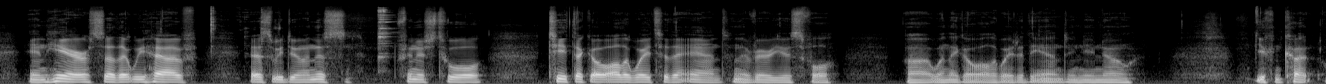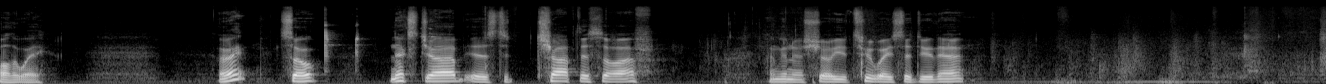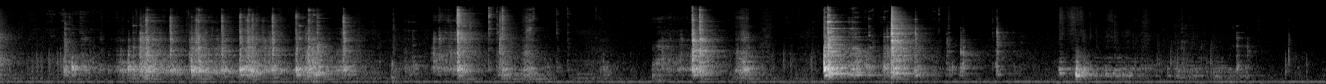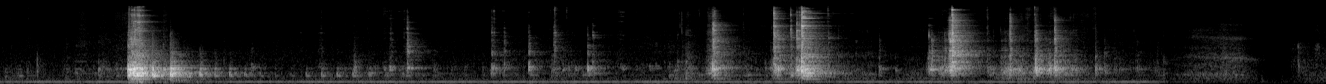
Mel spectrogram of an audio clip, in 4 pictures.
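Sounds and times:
steady low hum: 0:00.0 - 0:53.0
metal clinks and rattles: 0:03.8 - 0:04.0, 0:27.0 - 0:32.3.

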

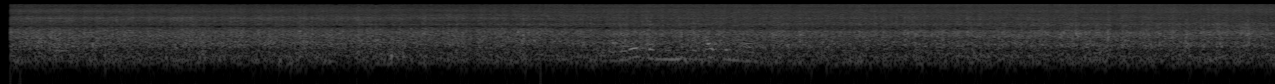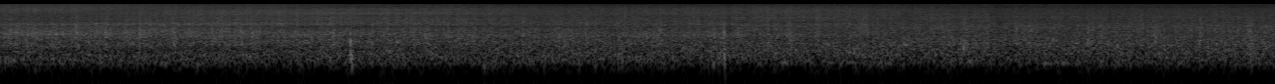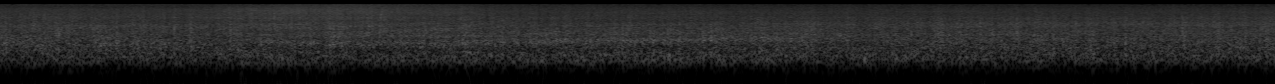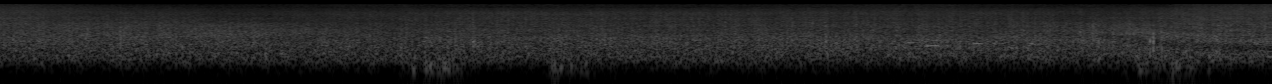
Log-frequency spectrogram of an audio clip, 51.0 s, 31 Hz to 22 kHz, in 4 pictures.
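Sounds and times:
waterfall rushing: 0:00.1 - 0:50.9.

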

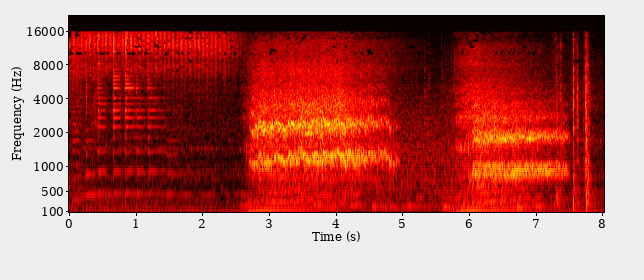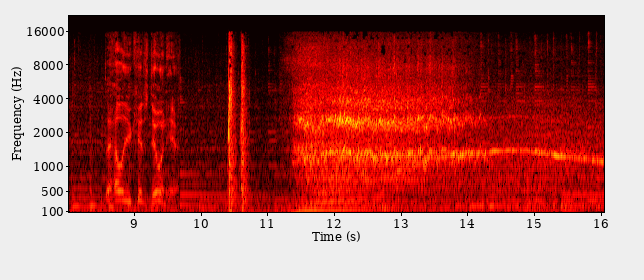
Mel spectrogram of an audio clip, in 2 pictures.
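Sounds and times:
car tyres squealing: 0:00.0 - 0:08.5, 0:11.1 - 0:16.0
background music: 0:00.0 - 0:16.0
car engine revving: 0:00.0 - 0:16.0.

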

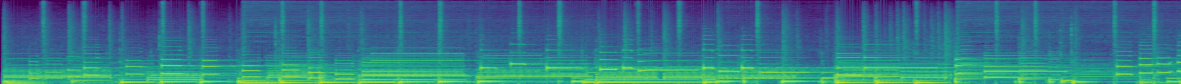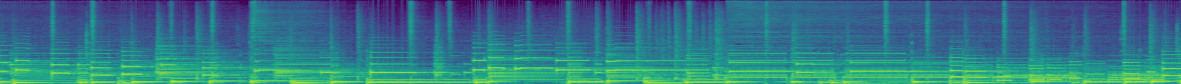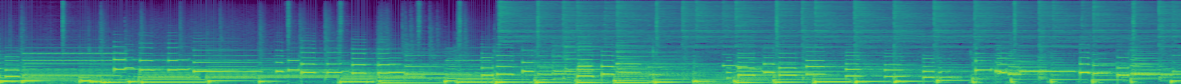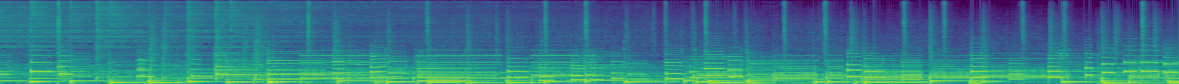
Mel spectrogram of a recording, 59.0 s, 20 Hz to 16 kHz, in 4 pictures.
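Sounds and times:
jazz quartet playing: 0:00.0 - 0:59.0.

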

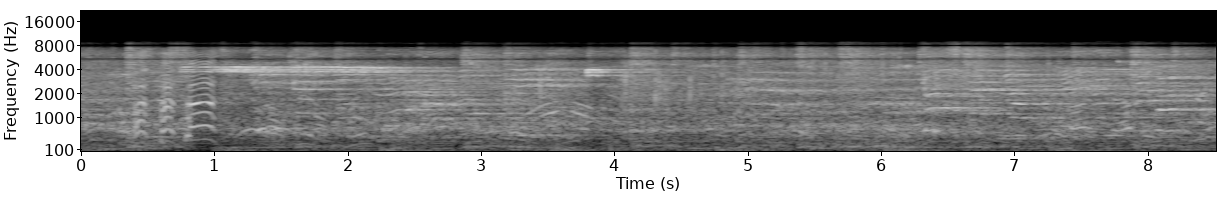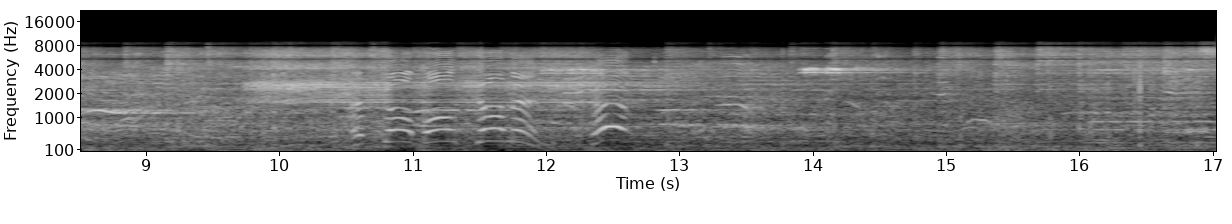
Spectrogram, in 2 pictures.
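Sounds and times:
murmur of voices: 0:00.0 - 0:17.0
sneaker squeaks: 0:00.9 - 0:02.5, 0:13.9 - 0:14.6.

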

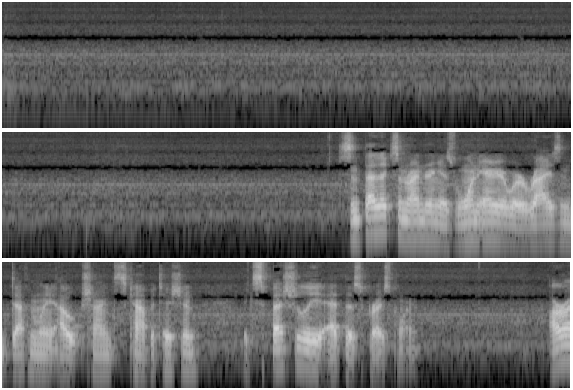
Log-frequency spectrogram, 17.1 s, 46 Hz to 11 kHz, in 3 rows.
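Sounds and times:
computer hum: 0:00.0 - 0:17.0.

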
